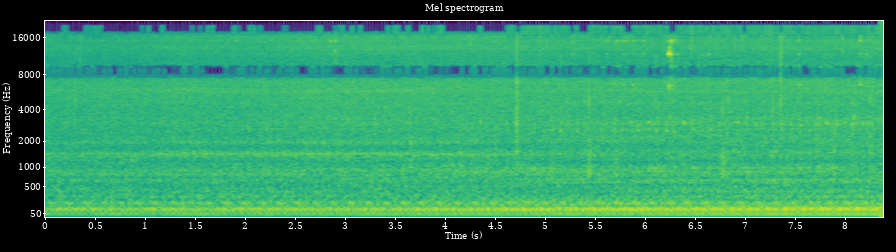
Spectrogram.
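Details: 1965 Ford Ranchero after new cam, lifters and timing chain, first start held at 2,000 rpm for cam break-in: deep even hum, no knocks or ticking; sounds healthy. Normal fast idle.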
